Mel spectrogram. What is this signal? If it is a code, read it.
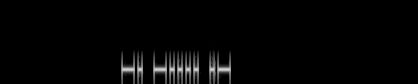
Morse code, heard as a keyed tone, about 30 wpm, 700 Hz. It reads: N6A
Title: All Cut Numbers - 3-Digit 30wpm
